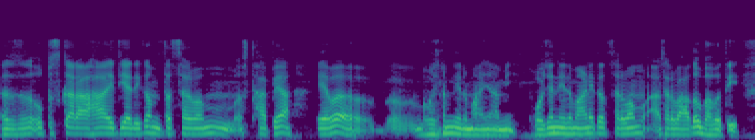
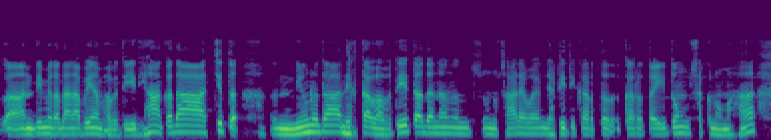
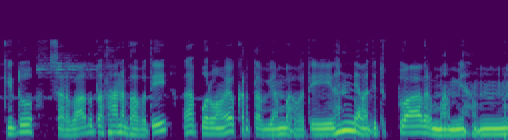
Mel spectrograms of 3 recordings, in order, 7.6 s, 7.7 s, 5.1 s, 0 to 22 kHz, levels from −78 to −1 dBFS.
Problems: none marked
